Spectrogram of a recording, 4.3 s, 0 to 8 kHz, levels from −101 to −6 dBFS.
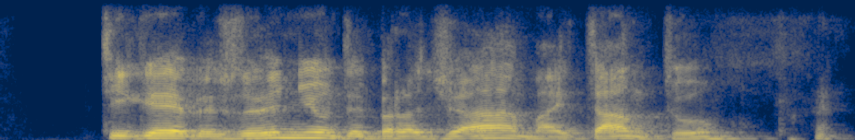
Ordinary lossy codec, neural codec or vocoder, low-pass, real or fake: Opus, 16 kbps; none; 7.2 kHz; real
